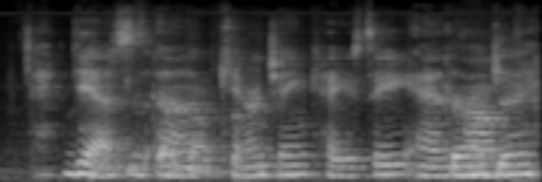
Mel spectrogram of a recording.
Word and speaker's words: Carin: I had thought about it anyhow, but you said doing business as, and is that still pronounced Karen? Yes, Karen Jane Casey.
